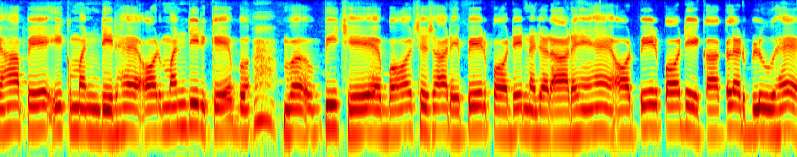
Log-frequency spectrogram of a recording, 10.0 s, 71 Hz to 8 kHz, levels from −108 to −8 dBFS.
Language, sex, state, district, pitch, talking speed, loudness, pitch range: Hindi, male, Bihar, West Champaran, 155 Hz, 155 wpm, -13 LUFS, 150-165 Hz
